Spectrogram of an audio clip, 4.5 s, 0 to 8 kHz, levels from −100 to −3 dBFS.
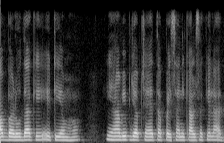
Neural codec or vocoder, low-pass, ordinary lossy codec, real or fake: none; 7.2 kHz; none; real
